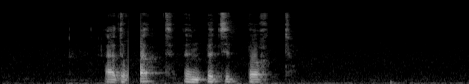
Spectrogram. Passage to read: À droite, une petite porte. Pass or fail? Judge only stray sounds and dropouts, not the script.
fail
